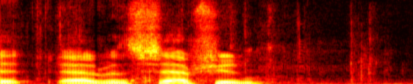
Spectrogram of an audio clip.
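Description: A foil wrapper crinkles and rustles.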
